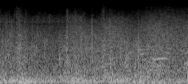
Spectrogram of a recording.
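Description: Ship cannons fire in a naval battle in Assassin's Creed Black Flag, a dense, continuous rumbling roar of booming blasts with no clear gaps.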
